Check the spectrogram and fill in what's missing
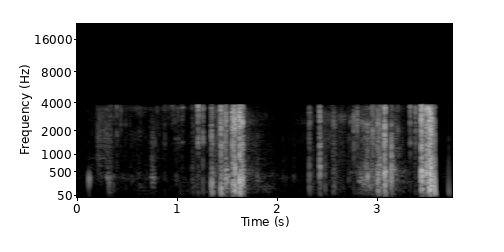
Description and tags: Telephone hang up. This one consist from two, because the called person probably did something wrong at the firs time. Recorded via caller's perspective via call recorder.
call, click, drop, hang-up, phone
